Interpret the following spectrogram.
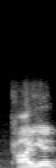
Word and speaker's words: cayenne: cayenne pepper.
